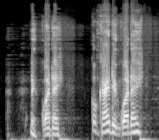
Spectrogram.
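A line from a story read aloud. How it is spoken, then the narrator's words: Screaming. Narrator (Vietnamese): Trần Tuyết đã hét lên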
